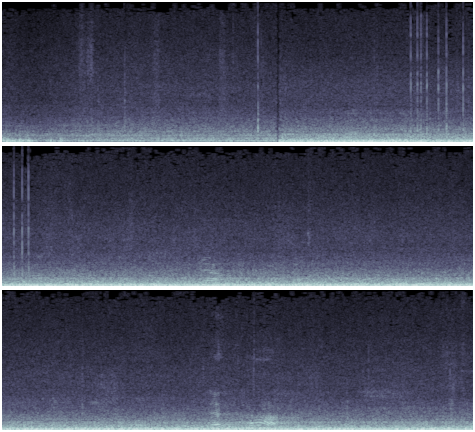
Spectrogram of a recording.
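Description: Ship's whistle on a car ferry sounding one long, steady low blast that starts suddenly about two seconds in and holds on. It is the ferry's departure signal, given over the ship's engine rumble.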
